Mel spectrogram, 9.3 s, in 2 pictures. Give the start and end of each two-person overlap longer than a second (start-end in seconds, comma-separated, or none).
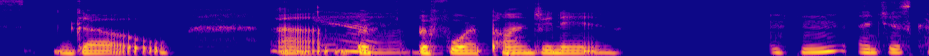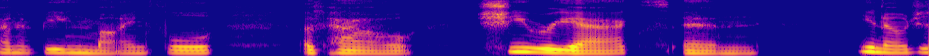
none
